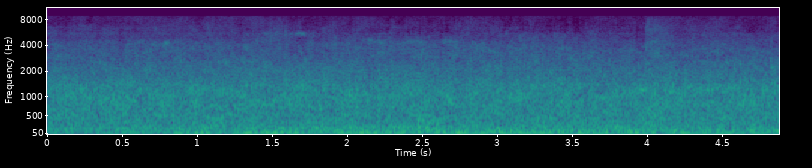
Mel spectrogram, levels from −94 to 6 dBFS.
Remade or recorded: remade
